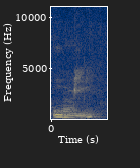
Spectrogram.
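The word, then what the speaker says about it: 海: Here when it's just by itself, it's pronounced umi, the sea or the ocean, and it has a radical.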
